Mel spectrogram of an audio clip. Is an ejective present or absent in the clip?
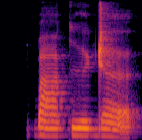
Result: absent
